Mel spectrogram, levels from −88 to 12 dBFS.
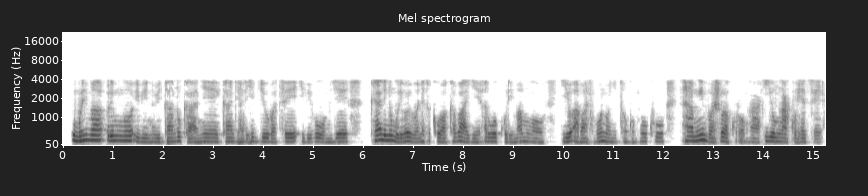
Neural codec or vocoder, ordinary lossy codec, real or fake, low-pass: none; AAC, 16 kbps; real; 7.2 kHz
